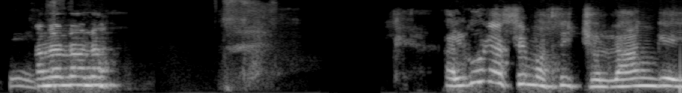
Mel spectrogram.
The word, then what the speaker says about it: Lange: Algunas hemos dicho Lange y otras han dicho Lange, pero es un apellido nórdico, por lo tanto la G se suaviza, se pronuncia Lange, pero nosotros podemos argentinizarla si queremos, eso es cuestión...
